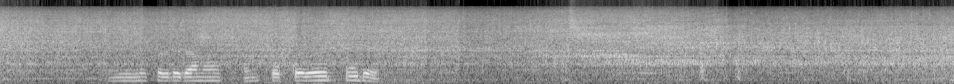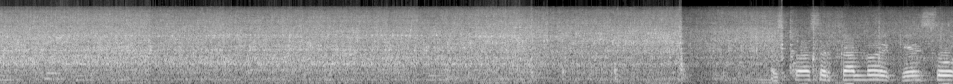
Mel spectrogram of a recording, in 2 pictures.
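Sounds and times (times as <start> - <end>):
potatoes sizzling in oil: 0.0 - 19.0.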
